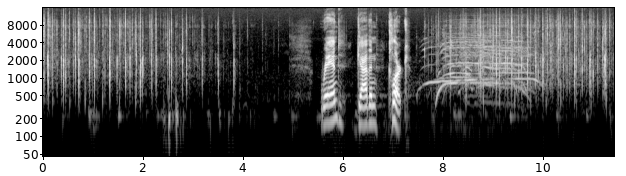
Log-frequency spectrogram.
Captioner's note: cheers and applause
